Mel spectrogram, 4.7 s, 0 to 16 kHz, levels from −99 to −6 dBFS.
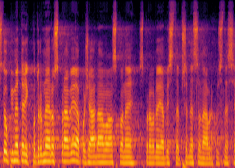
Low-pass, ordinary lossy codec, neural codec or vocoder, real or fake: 14.4 kHz; Opus, 32 kbps; none; real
